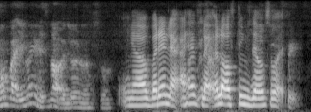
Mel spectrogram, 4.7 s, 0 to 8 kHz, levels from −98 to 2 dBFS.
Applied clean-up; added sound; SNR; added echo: neural mask model Resemble Enhance denoiser.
